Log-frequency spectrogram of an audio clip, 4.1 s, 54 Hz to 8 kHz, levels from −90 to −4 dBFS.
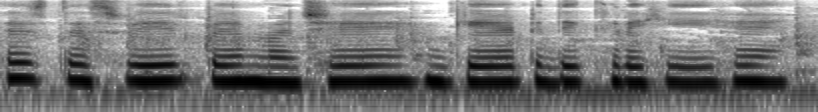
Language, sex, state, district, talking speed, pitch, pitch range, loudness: Hindi, female, Arunachal Pradesh, Lower Dibang Valley, 115 wpm, 215 Hz, 205-220 Hz, -12 LUFS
